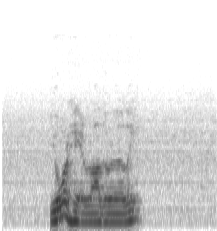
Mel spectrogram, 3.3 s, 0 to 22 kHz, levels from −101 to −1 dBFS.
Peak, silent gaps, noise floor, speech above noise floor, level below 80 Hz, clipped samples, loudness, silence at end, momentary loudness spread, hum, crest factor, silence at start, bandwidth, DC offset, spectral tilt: -16 dBFS; none; -66 dBFS; 35 dB; -74 dBFS; under 0.1%; -32 LUFS; 1.15 s; 11 LU; none; 18 dB; 0.75 s; 4 kHz; under 0.1%; -11.5 dB/octave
